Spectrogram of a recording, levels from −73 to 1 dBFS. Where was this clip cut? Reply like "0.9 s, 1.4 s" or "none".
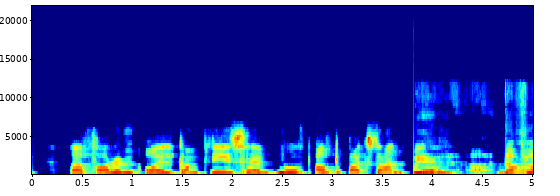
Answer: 3.8 s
